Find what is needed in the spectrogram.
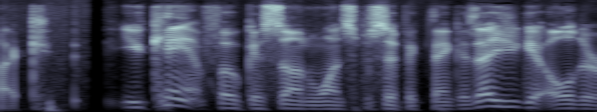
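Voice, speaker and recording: A man with an American accent talks at a fairly quick pace in an unremarkable speaking voice with ordinary pitch variation. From US South. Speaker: podcast host. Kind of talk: casual chat.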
